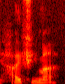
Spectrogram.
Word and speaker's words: hyphema: This study showed that the most serious early injury after bottle cork eye trauma is hyphema. – Spell that. – H-Y-P-H-E-M-A, hyphema, or hyphema, followed by ocular hypertension and corneal edema.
